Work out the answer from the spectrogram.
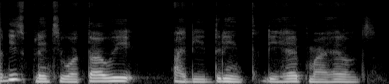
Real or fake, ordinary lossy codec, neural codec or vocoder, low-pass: fake; Opus, 64 kbps; vocoder, 44.1 kHz, 128 mel bands, Pupu-Vocoder; 19.8 kHz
